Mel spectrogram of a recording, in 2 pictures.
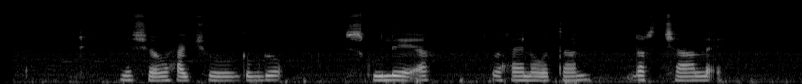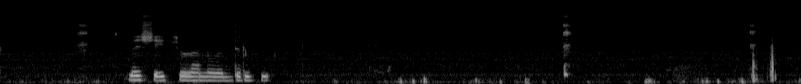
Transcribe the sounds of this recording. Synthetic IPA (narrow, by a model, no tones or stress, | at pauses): mɛːʃɐwɑħɑːt͡ʃɔːɡɐbɖɔ | ɪskʰuːlɛɛɐh | wɑħɑjnɐwɑt̪ʰaːn | ɖɐrt͡ʃaːlɛ̰ʔɛh | mɛːʃɛɛjt͡ʃɔːɣaːnwɑːd̪ɐrbɪ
